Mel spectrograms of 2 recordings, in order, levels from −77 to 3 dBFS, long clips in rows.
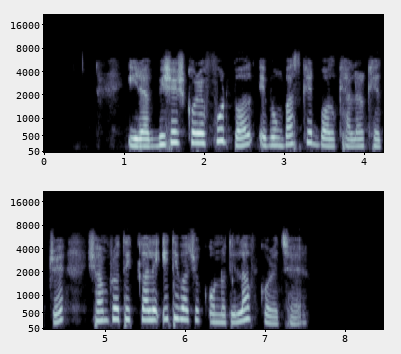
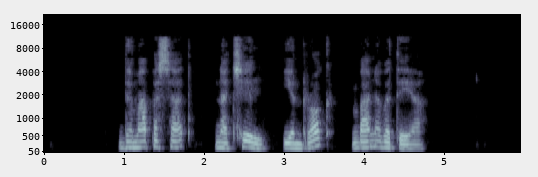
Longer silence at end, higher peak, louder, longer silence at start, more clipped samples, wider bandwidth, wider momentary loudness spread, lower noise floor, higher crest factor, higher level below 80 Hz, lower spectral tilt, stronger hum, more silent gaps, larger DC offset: second, 0.95 s vs 1.2 s; first, -2 dBFS vs -6 dBFS; first, -17 LUFS vs -23 LUFS; about the same, 0.85 s vs 0.95 s; neither; second, 7.4 kHz vs 11.5 kHz; second, 9 LU vs 15 LU; second, -85 dBFS vs under -90 dBFS; about the same, 16 dB vs 20 dB; first, -58 dBFS vs -68 dBFS; about the same, -4.5 dB/octave vs -4 dB/octave; neither; neither; neither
